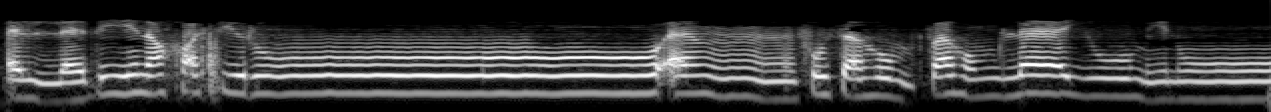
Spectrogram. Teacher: ترقيق الراء ما يأثرش على تفخيم الخاء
